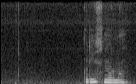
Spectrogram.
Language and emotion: Russian, neutral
